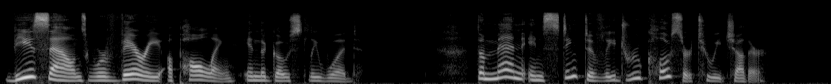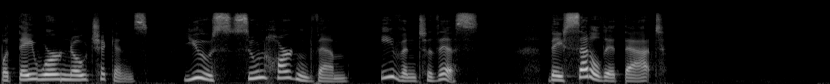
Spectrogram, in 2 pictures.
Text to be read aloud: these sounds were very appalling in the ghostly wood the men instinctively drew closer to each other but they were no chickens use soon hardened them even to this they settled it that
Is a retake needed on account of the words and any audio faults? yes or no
no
